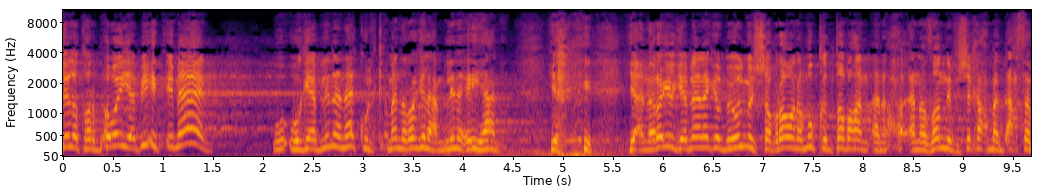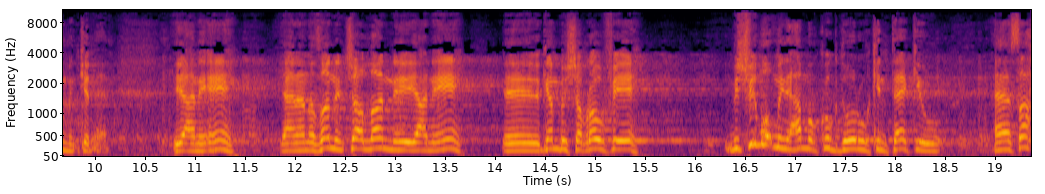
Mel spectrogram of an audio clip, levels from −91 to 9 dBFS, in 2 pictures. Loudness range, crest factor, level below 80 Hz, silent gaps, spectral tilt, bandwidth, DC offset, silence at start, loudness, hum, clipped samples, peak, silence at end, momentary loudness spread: 3 LU; 16 dB; -40 dBFS; none; -4.5 dB/octave; 10.5 kHz; under 0.1%; 0 s; -15 LUFS; none; under 0.1%; 0 dBFS; 0 s; 15 LU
